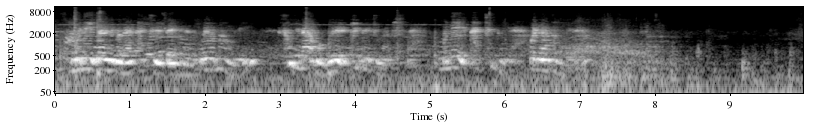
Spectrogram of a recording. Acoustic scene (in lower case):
elevator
